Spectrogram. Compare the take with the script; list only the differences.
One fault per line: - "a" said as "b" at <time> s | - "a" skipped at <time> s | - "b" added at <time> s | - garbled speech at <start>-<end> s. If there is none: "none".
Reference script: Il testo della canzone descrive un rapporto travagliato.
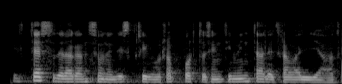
- "sentimentale" added at 2.1 s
